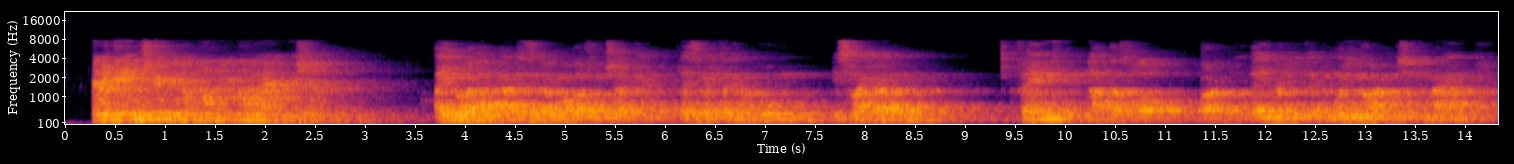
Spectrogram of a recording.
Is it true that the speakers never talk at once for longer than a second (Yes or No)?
Yes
